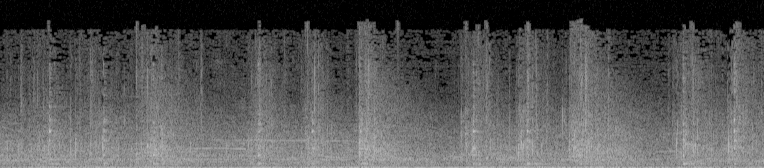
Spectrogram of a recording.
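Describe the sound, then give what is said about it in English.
A steady wash of boisterous crowd noise fills NBT Bank Stadium at a night baseball game, with many overlapping voices murmuring and occasional louder bursts of cheering or clapping rising above the continuous roar. “A boisterous crowd here at NBT Bank Stadium tonight.”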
